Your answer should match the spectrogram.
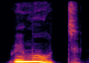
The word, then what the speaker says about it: remote: the remote remote 원격 조정기가 여기서이는이 발음이 났어요. 그래서 rem 아니고 remote rem리 remote 원래는 rem컨 control이에요.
